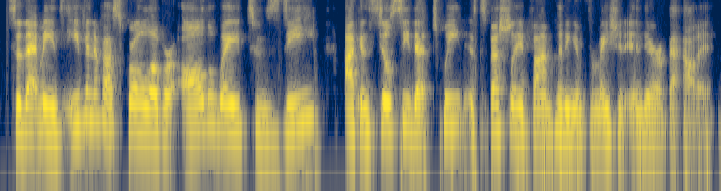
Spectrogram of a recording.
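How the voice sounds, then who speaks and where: A woman's voice: mid-range voice, animated, a little fast, hardly any pauses, no echo. A woman professor walking students through a spreadsheet on a shared screen, chatty and checking in with them often. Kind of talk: screen-share class demo.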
